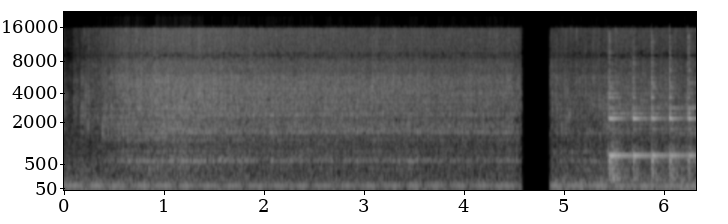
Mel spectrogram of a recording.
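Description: Curry leaves dropped into hot oil with mustard seeds and fenugreek for a Goan sambar tempering, giving a steady close sizzle and hiss that cuts out briefly, then returns with a few sharp crackling pops.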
